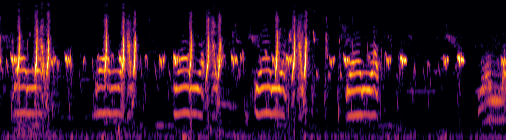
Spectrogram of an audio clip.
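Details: Quail calling ahead of the wheat season: repeated grating bursts with a stacked, nasal tone about once a second, interleaved with quick thin chirps, forming a busy, overlapping chorus.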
